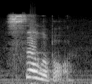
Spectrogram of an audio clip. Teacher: syllable where do you hear the stress for that word syllable I hear it at the very beginning so our stress mark would actually go over the sill part of the word rather than the able that would be more unstressed um portions · So our stress mark would actually go over the syll part of the word rather than the able. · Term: stressed syllable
